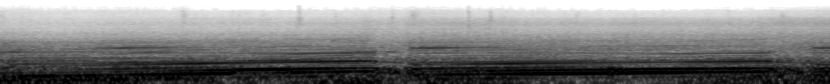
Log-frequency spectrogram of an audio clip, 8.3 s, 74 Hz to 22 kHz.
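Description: Golf VII GTI Performance's turbocharged 2.0-litre four-cylinder engine heard from inside the cabin, pulling hard under full acceleration with its pitch climbing steadily. Its note drops briefly about four seconds in and again near the end as it shifts up a gear, then climbs again.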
